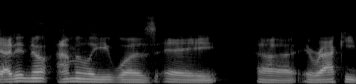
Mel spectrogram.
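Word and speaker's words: Amélie: l i e yeah the American trailer said armaly you you love mispronouncing words like they know it's called Amal because they they saw fil Amal amily Pand all the way through Amal amily amily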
